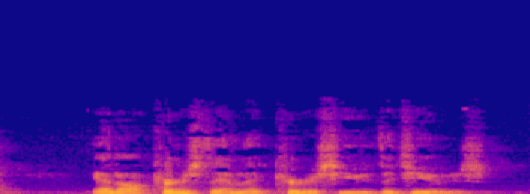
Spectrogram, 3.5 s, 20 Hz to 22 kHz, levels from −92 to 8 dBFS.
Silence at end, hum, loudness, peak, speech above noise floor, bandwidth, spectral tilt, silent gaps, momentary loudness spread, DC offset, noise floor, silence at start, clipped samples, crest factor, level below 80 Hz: 0.3 s; none; -18 LUFS; 0 dBFS; 35 dB; 9.4 kHz; -7 dB/octave; none; 9 LU; under 0.1%; -52 dBFS; 0.6 s; under 0.1%; 18 dB; -50 dBFS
